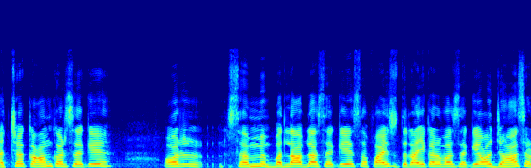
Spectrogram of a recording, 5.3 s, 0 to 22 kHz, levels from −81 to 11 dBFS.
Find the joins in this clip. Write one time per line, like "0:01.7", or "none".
none

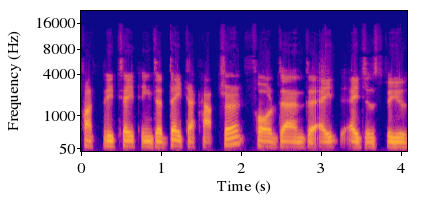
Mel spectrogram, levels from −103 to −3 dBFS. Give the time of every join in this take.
none

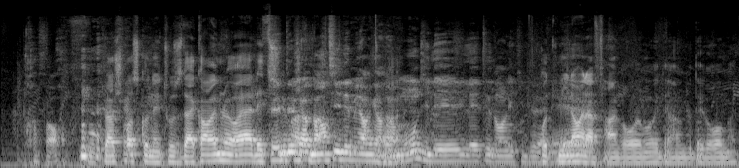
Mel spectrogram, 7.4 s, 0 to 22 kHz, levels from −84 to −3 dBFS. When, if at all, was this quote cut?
0:02.9

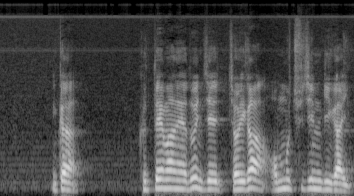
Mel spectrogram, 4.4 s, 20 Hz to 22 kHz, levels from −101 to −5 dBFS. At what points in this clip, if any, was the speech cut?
0:02.0

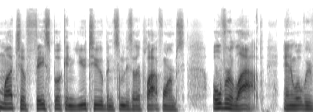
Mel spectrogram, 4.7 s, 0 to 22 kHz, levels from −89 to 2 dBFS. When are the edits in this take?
none

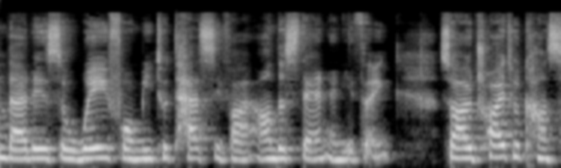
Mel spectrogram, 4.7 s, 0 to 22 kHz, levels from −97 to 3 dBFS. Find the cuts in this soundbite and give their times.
none

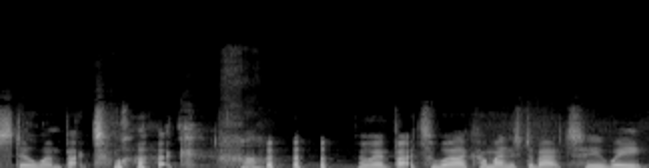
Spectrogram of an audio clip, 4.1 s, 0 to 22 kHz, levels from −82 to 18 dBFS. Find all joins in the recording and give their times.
0:02.1

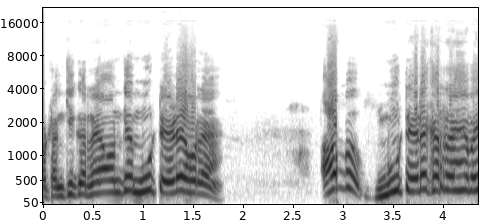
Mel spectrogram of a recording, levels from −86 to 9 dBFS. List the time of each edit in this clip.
none

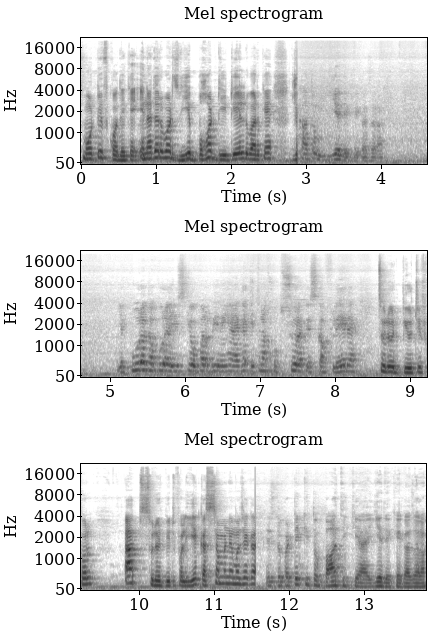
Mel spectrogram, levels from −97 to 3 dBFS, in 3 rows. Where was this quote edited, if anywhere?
0:02.7
0:08.5
0:11.5

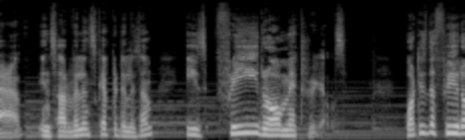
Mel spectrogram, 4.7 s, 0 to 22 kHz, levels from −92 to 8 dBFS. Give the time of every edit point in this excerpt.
none

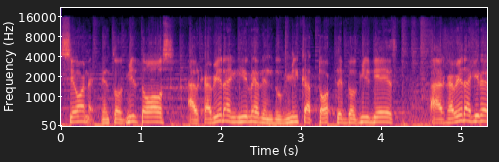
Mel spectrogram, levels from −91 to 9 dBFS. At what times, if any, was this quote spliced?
none

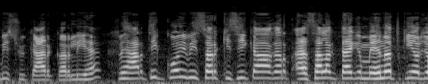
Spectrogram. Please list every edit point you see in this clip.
0:01.2

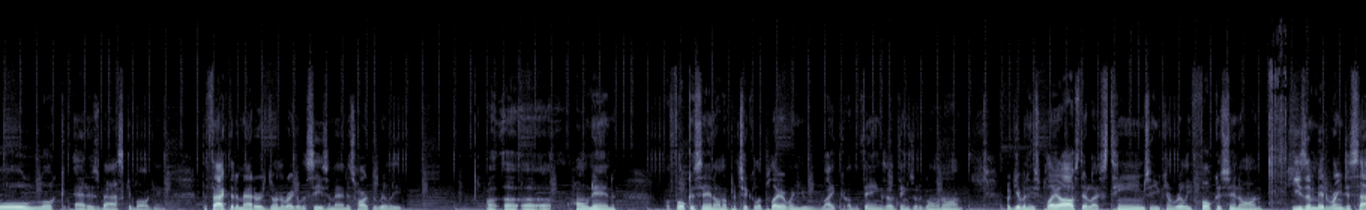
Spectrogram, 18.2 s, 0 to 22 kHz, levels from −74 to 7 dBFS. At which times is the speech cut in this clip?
0:16.9

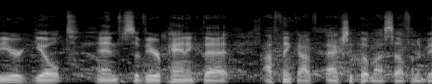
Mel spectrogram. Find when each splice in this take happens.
0:01.3
0:02.5

